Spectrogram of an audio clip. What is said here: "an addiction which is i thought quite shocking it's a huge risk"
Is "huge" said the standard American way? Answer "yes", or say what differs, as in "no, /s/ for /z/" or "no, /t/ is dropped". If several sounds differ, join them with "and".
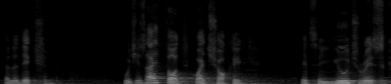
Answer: yes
